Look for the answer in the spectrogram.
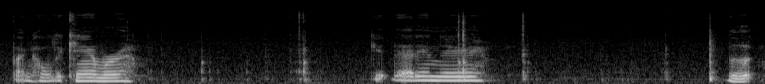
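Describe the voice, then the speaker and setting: Man, slightly higher-pitched voice, casual hands-on product demo, plainspoken, explanatory. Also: dark tone. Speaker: hobby radio vlogger.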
